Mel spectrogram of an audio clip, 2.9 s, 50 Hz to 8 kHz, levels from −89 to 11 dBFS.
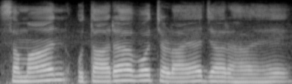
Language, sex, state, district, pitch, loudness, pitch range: Hindi, male, Arunachal Pradesh, Lower Dibang Valley, 155 Hz, -13 LUFS, 150-175 Hz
